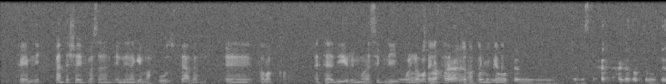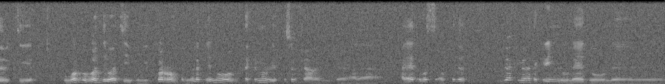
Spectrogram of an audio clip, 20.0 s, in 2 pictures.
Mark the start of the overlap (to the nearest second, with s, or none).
6 s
